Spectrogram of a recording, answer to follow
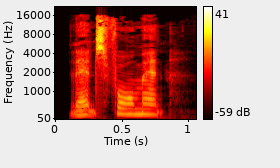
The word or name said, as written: landsformand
